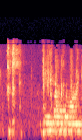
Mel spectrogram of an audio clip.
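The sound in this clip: A few quick keystrokes on a computer keyboard while a shortcut name is typed, followed by a voice speaking.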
